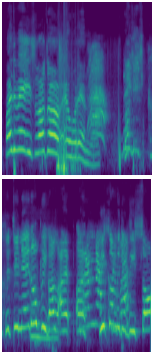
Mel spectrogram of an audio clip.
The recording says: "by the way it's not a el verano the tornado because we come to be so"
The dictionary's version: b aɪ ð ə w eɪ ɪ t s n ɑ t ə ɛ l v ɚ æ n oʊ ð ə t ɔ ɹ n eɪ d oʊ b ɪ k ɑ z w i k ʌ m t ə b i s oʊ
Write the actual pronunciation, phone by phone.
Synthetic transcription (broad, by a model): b aɪ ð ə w eɪ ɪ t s l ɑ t ə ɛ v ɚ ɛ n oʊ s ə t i n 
